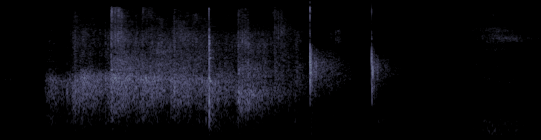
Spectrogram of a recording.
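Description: Snooker balls and cue striking with sharp clicks, three of them about a second apart, over a broad hiss that fades out just after the last click.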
